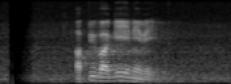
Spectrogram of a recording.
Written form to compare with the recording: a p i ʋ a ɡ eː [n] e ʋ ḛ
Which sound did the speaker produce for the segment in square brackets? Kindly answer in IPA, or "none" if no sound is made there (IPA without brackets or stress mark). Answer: n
